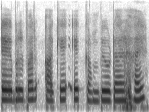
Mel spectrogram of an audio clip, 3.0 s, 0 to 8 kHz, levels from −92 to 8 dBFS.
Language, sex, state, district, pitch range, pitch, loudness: Hindi, female, Telangana, Hyderabad, 215-235 Hz, 225 Hz, -15 LUFS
